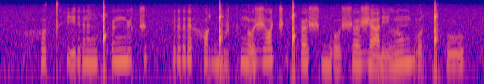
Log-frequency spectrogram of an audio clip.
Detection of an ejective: present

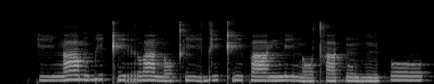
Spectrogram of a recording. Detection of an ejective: present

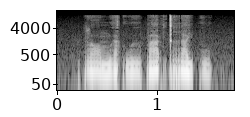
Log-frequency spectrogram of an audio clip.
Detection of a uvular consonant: absent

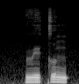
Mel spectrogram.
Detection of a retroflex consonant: present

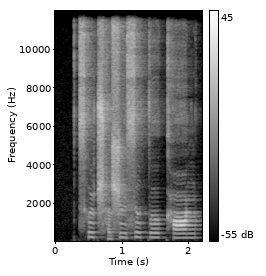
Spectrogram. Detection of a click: absent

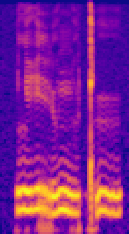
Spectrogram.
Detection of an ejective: present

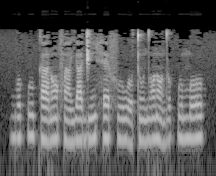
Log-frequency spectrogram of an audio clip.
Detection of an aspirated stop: absent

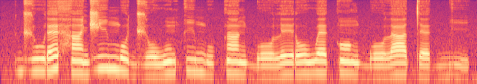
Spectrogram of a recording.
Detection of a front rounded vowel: absent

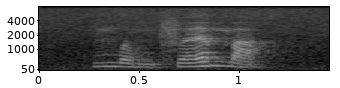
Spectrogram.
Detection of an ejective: absent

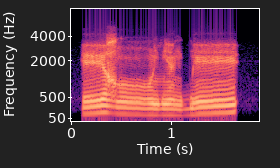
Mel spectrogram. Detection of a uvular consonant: present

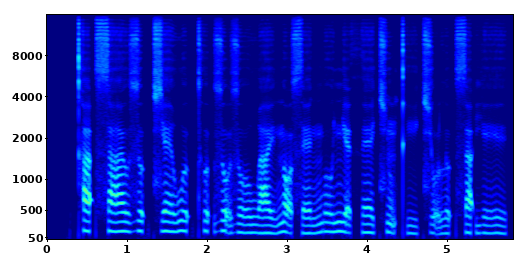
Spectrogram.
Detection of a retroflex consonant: absent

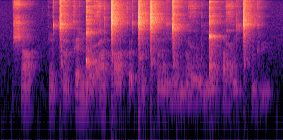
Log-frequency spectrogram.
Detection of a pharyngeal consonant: present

